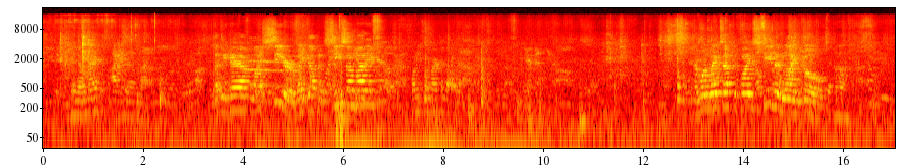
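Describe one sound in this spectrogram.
A man speaks with animation close by, in a large room.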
